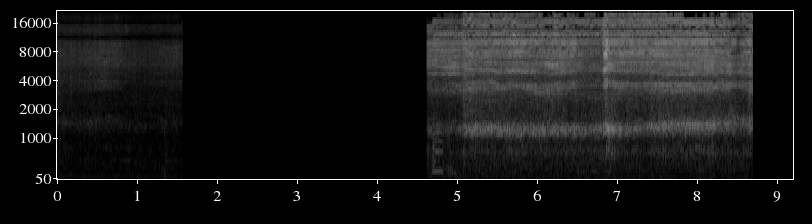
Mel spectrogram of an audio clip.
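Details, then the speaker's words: Steady high whirring hiss of a dental polishing handpiece using fine-grit paste to smooth tooth surfaces at the end of a professional dental cleaning, making it harder for bacteria to attach. "But we polish them to meet make the tooth surface as smooth as possible because that makes it a lot harder for the bacteria to attach to it."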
